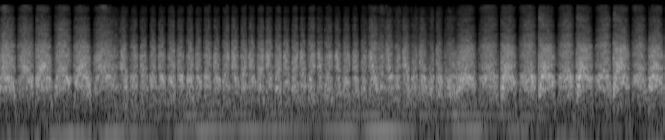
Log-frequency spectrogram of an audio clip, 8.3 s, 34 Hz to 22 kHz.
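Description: Fingertips and nails scratch fast across a hollow, rigid orange Hermès cardboard box. Rapid, uneven rasping strokes follow one another for about eight seconds, a dry papery scrape centered in the mids around 660 Hz with little low end.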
